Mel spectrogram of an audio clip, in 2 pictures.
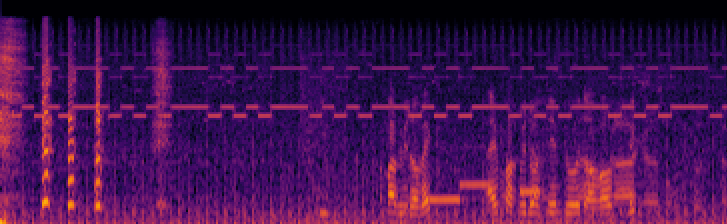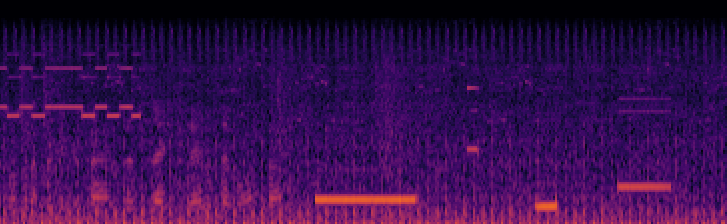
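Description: A helicopter's rotor thumps rapidly and steadily close by.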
